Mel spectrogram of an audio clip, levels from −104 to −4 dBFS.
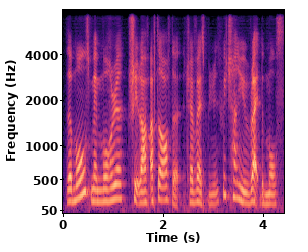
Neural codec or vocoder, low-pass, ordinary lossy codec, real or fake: codec, 16 kHz, about 1 kbps, DyCAST, with the encoder's durations; 7.2 kHz; none; fake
